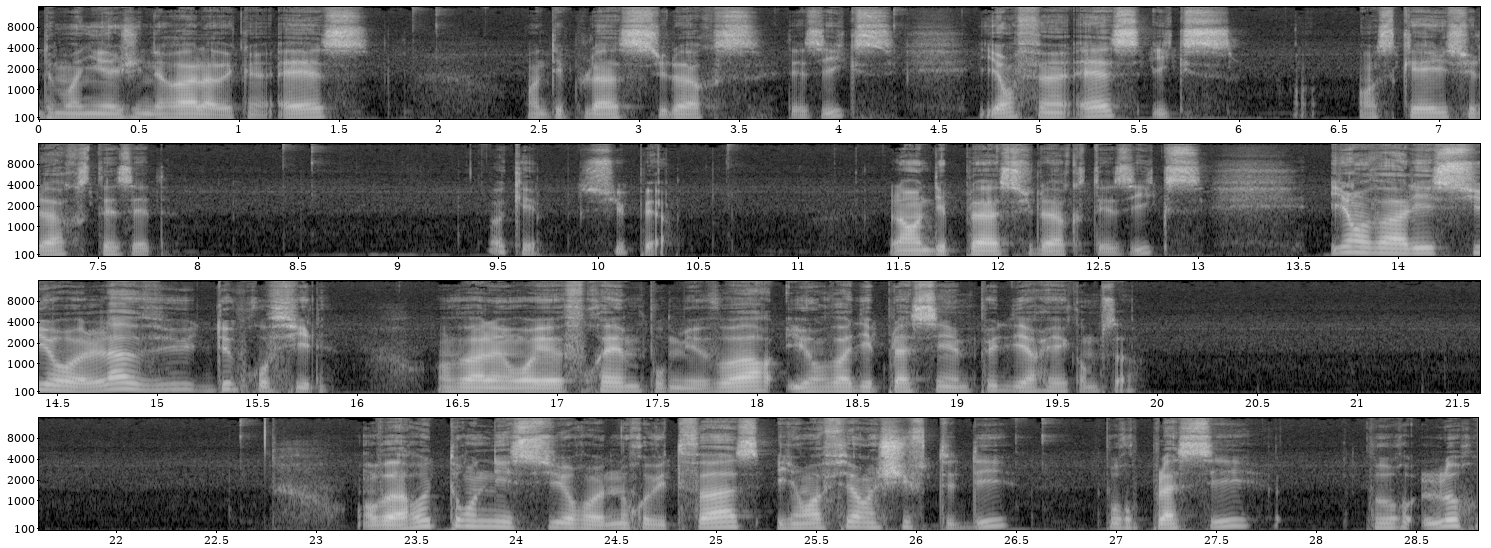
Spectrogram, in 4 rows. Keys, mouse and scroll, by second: 2.5-4.7 drag, 4.7 s, 8.8 z, 9.8-10.6 scroll up 2, 10.6-13.5 drag, 13.5 KP_3, 14.6 scroll down 4, 15.0-16.3 ctrl+scroll up 8, 16.3 z, 18.0-21.0 drag, 23.5 KP_1, 26.0 shift+d, 27.4-28.8 drag.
